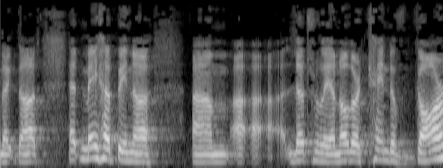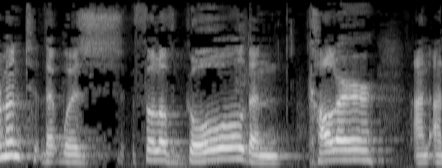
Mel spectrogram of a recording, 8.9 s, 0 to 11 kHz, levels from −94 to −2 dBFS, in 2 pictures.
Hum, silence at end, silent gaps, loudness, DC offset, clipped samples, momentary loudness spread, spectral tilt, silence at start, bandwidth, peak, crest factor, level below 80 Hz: none; 0 s; none; -25 LUFS; under 0.1%; under 0.1%; 13 LU; -5 dB/octave; 0 s; 10.5 kHz; -6 dBFS; 18 dB; -74 dBFS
